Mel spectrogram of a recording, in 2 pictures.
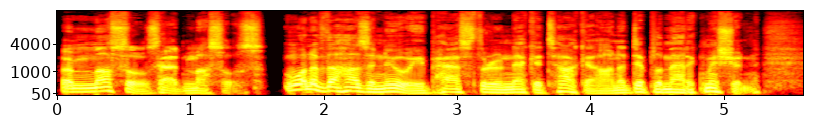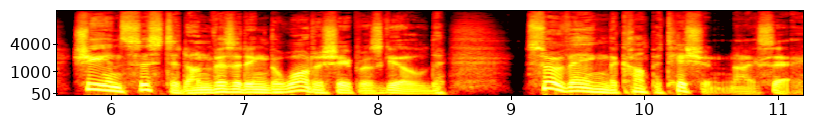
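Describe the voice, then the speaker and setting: Vain godlike fish-man, fantasy game hero, swooping expressive pitch, husky, seductive and boastful storyteller, close dry recording. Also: normal speed, no room sound, exaggerated voice. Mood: flirtatious, boastful. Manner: theatrical, boastful, languid storyteller. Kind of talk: fantasy video game character dialogue.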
